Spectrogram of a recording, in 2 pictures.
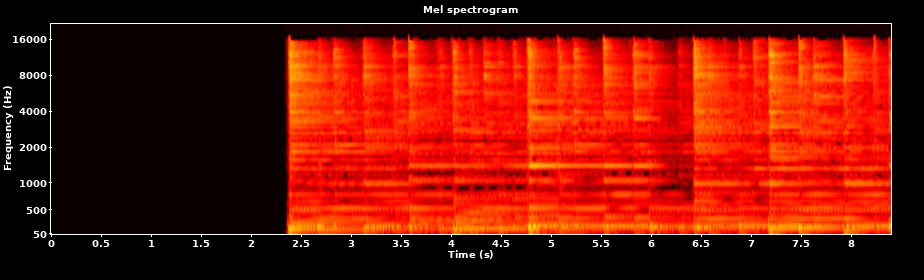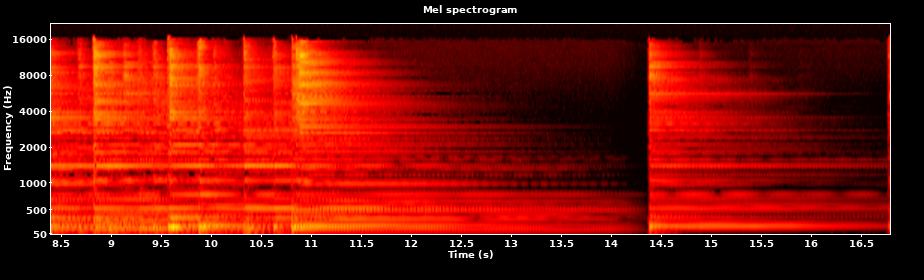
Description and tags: Folk Guitar chords on key of C Major - 100-BPM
